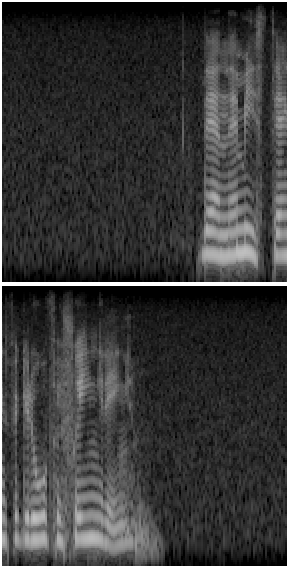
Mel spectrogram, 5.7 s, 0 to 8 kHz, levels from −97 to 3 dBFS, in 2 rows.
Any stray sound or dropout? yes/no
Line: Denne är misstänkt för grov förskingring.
no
